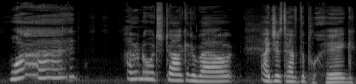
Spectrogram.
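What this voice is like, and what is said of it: Scratchy, sick-sounding voice. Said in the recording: “Sicky McSickerson ... Her voice is going to be a little scratchy this episode ... It's my sexy voice.”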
